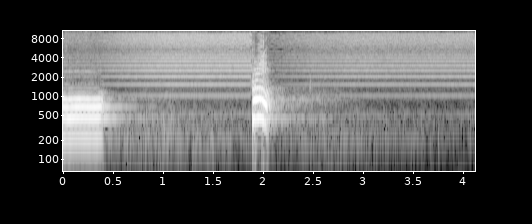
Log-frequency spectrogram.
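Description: A brass instrument holds a long, loud note that stops about half a second in, dipping slightly in pitch as it ends. About two seconds in, one short note sounds that rises and falls. After it only a faint steady hum is left.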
